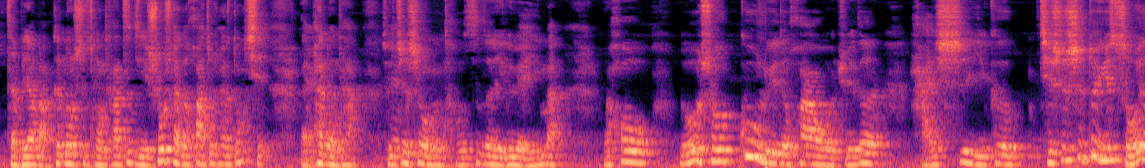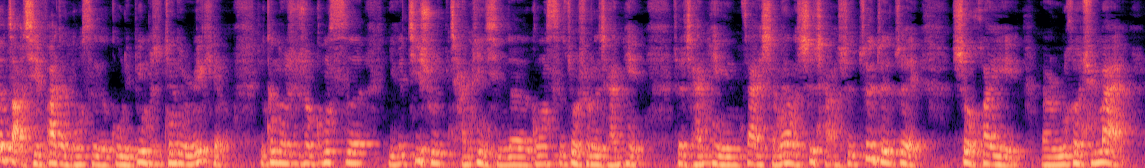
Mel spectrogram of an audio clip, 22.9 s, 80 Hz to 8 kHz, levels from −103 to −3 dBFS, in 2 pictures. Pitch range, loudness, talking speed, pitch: 140-175 Hz, -22 LUFS, 340 characters per minute, 155 Hz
